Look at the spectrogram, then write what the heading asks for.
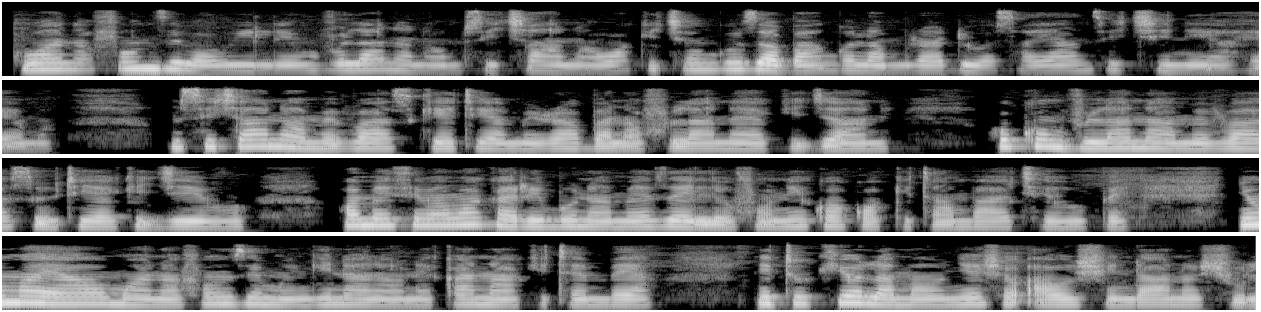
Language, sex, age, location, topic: Swahili, female, 25-35, Nairobi, education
